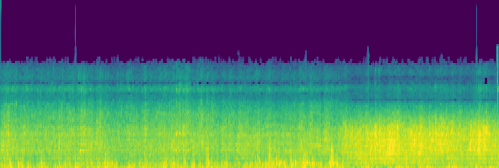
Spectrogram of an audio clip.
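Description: Passenger train rolling at cruising speed: a steady, loud rumble and rush of the wheels on the track, heard on board.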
